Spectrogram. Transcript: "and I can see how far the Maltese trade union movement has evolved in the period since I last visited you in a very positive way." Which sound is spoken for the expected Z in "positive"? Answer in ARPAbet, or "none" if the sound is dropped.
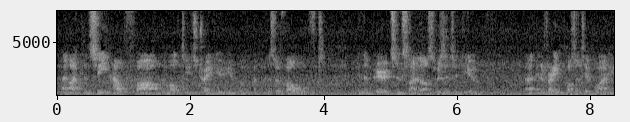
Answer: Z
